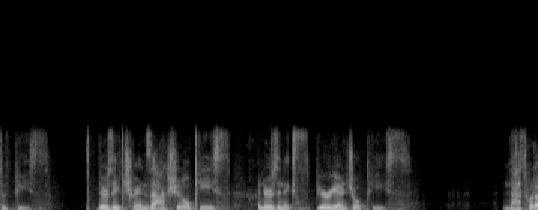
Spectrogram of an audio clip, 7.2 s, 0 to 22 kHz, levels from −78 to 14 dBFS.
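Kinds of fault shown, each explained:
Opus voice compression: The whole recording passes through Opus in its SILK speech mode at about 12 kbps, which points to a wideband setting with nothing above roughly 8.5 kHz. The missing top end and coarsely coded excitation make the speech muffled, slightly hoarse and faintly robotic, and the damage is plainly audible throughout. Unlike a simple low-pass filter, this adds a synthetic, buzzy roughness to the voice, not just dullness.
Bit error spike: Two isolated sharp ticks land at 1.63 s, right after "there's a", and at 2.62 s. Each comes from a flipped bit that throws two or three consecutive samples off by a power of two before the signal snaps back. The tick is broadband and has nothing to do with the speech around it. That sets it apart from codec artefacts, which follow the signal, and from dropouts, which leave a gap instead of a click.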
